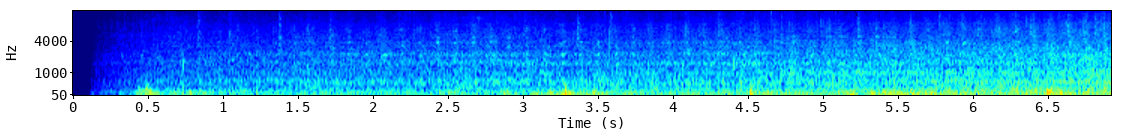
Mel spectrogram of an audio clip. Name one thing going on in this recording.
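A car engine hums as it approaches slowly.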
